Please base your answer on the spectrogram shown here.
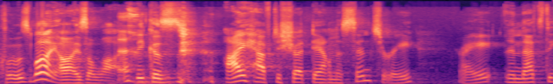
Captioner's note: laugh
